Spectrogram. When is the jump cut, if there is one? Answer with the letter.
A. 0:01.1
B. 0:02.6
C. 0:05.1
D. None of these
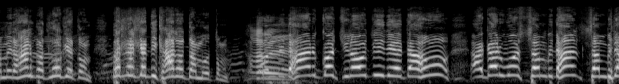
B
